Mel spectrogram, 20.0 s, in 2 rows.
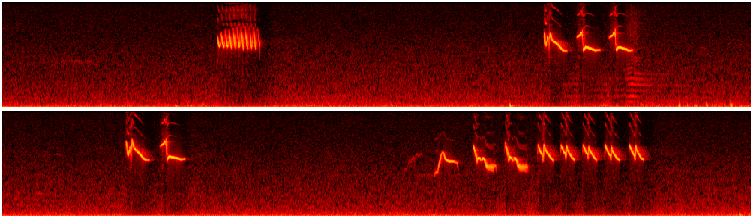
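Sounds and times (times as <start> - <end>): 
tropical mockingbird song: 2.8 - 3.6, 7.2 - 8.5, 11.6 - 12.8, 15.3 - 18.7.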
